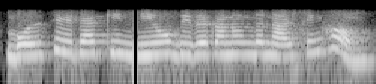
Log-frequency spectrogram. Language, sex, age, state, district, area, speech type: Bengali, female, 30-45, West Bengal, Purba Medinipur, rural, conversation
